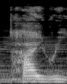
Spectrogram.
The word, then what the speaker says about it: Tyre: That is King Hiram of Tyre. Tyre, that is Tyre, pronounced by Americans TYRE, as in Tyre Nichols, who was beaten and killed in Memphis by the Memphis Police Department on January 7th.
